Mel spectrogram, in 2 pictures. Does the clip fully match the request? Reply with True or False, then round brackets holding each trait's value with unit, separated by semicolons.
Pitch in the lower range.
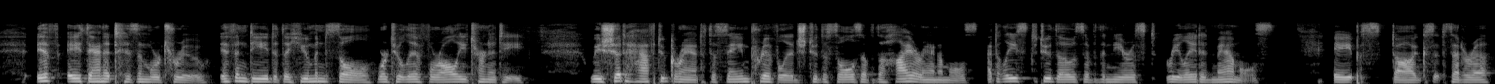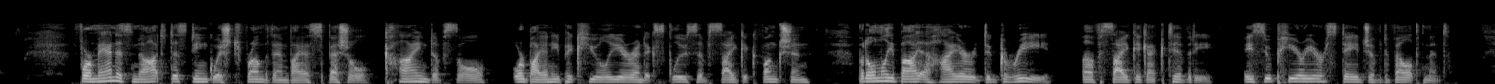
True (115 Hz)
